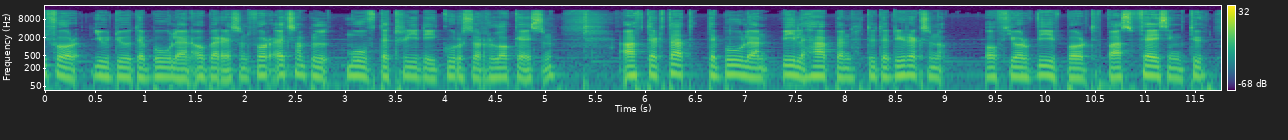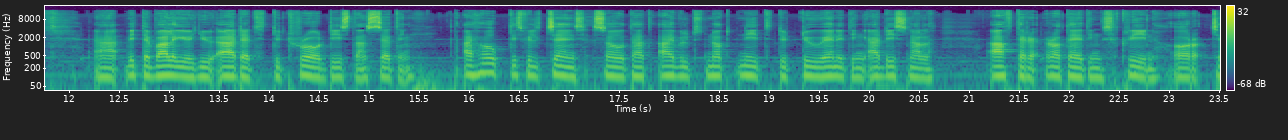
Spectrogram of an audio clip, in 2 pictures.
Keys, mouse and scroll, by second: 1.1-4.2 middle drag, 1.1 KP_7, 4.2-6.6 ctrl+drag, 6.6-7.7 right drag, 7.7-8.8 drag, 8.8 Escape, 14.7 p, 15.8 p, 17.9-21.6 shift+middle drag, 21.6-23.5 ctrl+drag.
